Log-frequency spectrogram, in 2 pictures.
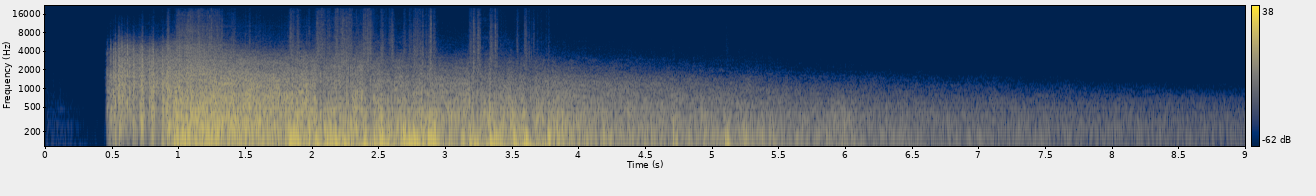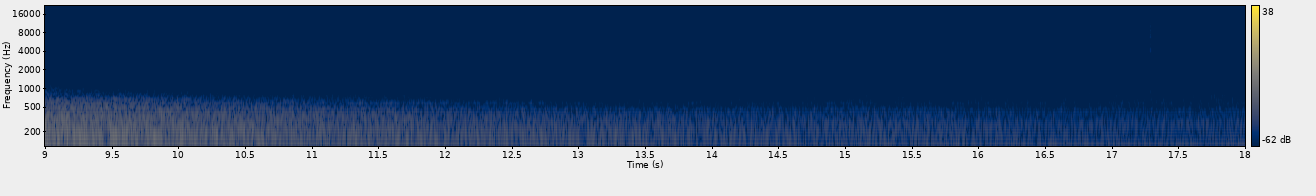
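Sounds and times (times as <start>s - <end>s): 
distant thunder crack and rolling rumble: 0.5s - 9.0s.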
